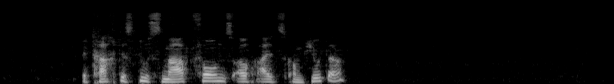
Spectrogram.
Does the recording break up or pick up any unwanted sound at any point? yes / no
no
